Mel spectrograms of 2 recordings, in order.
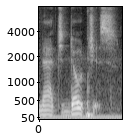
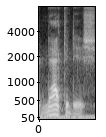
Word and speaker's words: Natchitoches: Ritter and Natchitoches, or Natchitoches, as they say. And there it is. Speak of the devil, Natchitoches. See, but that's pronounced Natchitoches if you're from that territory.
